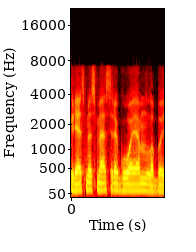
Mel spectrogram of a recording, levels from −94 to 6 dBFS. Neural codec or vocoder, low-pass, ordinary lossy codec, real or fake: codec, 16 kHz, 0.3 kbps, FocalCodec; 7.2 kHz; AAC, 48 kbps; fake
